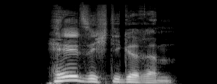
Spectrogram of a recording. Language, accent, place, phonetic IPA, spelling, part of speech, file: German, Germany, Berlin, [ˈhɛlˌzɪçtɪɡəʁəm], hellsichtigerem, adjective, De-hellsichtigerem.ogg
- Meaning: strong dative masculine/neuter singular comparative degree of hellsichtig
